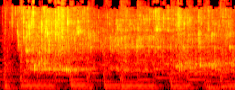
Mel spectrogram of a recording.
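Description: Palm wine being poured into a cup: a steady splashing, gurgling stream of liquid that runs for about three seconds with no talk.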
